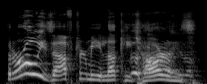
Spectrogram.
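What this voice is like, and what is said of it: Cereal mascot leprechaun voice. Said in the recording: “What's the Scottish accent? ... I always think of the Lucky Charms guy.”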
